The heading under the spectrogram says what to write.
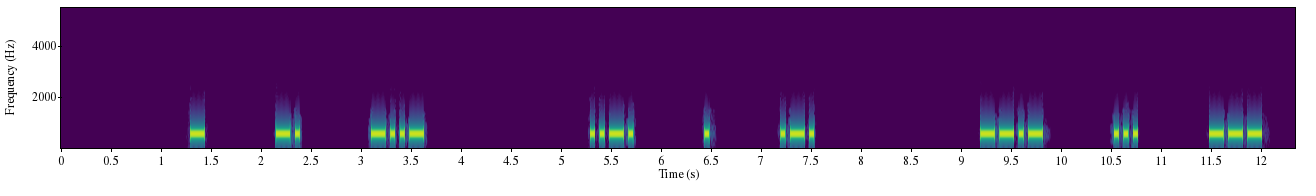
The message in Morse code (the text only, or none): TNX FER QSO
